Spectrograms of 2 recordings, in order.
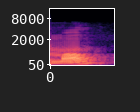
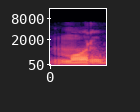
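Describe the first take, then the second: First: The final r is dropped. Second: The final r is clearly pronounced. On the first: The speaker calls it right. "R வரது எல்லாத்தையும் cut பண்ணிக்கோங்க" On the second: The speaker calls it wrong. "More பதிலா more"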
